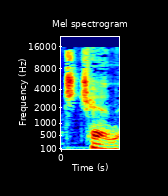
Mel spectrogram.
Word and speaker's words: chen: Yeah, it's spelled, I can spell it C-H-E-N, but that's not how it's pronounced. It's not chen, it's chen. You gotta have that little bit of a Hebrew accent on it.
